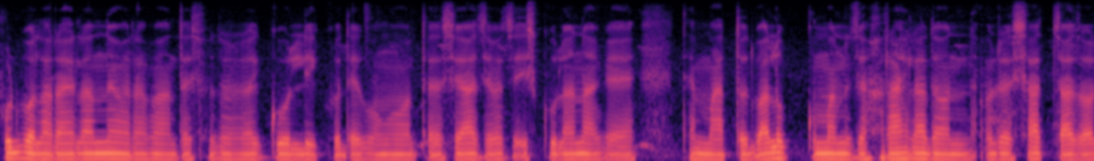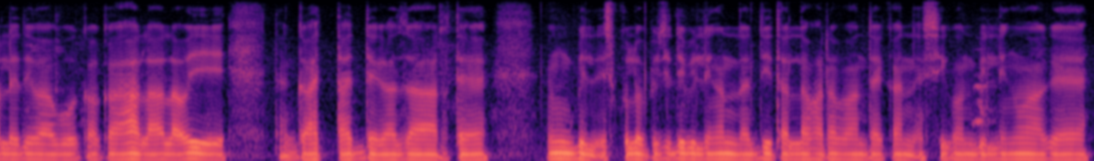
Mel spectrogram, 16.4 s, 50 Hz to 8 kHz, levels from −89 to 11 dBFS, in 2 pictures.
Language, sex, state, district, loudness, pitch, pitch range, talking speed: Chakma, male, Tripura, Unakoti, -21 LUFS, 95 Hz, 90-95 Hz, 180 wpm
